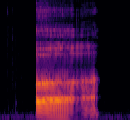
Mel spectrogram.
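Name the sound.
burp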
